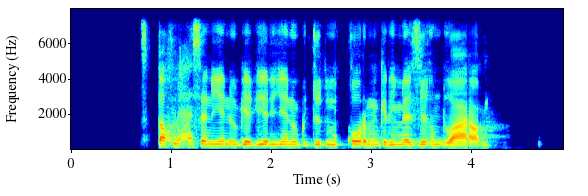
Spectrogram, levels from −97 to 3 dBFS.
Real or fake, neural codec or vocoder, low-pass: fake; codec, 44.1 kHz, 3.4 kbps, Pupu-Codec; 7.2 kHz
